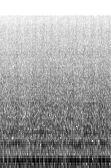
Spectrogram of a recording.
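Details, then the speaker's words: Jeep Wrangler at idle in a garage: steady low rumble with a buzzy rattle on top, louder under load. Exhaust rattle; bad muffler suspected, not confirmed. "the exhaust it's got a terrible rattle i think the muffler is bad so you guys can hear that exhaust rattle now you really can hear it under load there"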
